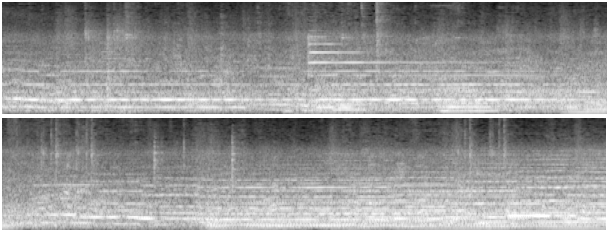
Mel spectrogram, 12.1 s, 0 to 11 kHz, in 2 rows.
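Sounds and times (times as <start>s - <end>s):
wind band playing a march: 0.0s - 12.0s.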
